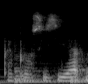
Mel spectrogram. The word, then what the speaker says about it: reciprocidad: Reprocidad. reciprocidad nunca se Reciprocidad.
